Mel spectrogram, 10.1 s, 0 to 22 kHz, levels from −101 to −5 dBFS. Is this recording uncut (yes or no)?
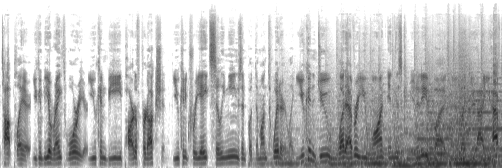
yes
